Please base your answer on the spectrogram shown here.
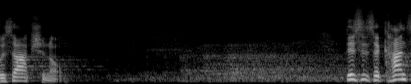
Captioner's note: audience laughs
